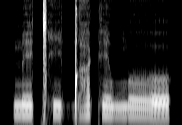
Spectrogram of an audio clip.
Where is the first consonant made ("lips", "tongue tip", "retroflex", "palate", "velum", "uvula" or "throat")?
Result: lips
